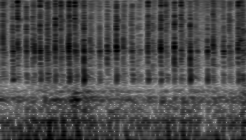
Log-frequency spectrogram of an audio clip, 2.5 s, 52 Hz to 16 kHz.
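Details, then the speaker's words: Mechanical keyboard with Cherry-style stabilizers after lubing with Permatex 81150 dielectric grease: crisp, even key clacks, and the spacebar lands with a clean thock with no wire rattle; stabilizer fixed. "depending on the age of the keyboard and the stabilizer quality the results may vary but sounds pretty good to me"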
